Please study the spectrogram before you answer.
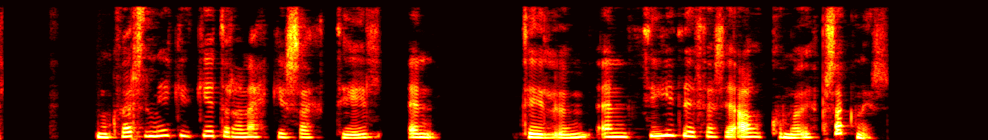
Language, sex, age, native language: Icelandic, female, 30-39, Icelandic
